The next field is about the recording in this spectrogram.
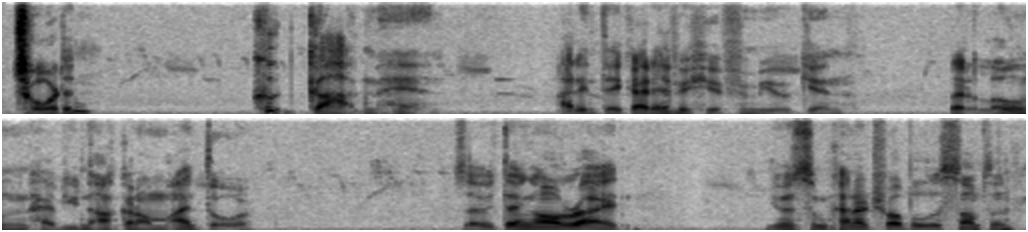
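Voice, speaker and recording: A man playing a wary, gruff retired crook who is suspicious of an old partner, in an audio drama. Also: fairly low pitch, animated, moderate pace, pauses often, a little mellow, slight background noise. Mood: annoyed. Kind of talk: amateur audio drama acting.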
